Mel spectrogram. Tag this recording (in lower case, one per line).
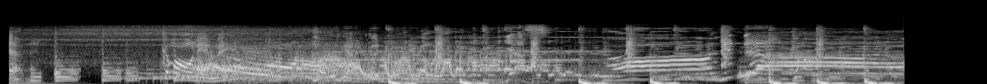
soundtrack music
music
